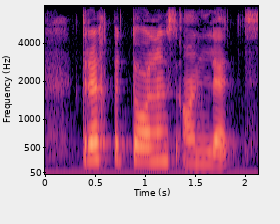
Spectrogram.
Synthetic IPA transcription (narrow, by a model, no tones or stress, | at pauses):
tɾəχbətɑːləŋsɑːnlət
